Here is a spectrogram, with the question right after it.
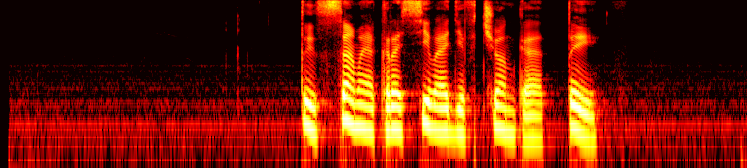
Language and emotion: Russian, positive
